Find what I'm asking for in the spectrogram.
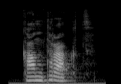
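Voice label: "kontrakt", Azerbaijani; Orfoqrafiya Lüğəti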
